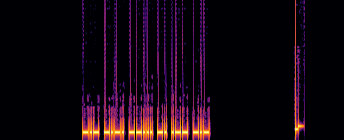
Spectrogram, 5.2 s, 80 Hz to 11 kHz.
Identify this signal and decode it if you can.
Morse code, heard as a keyed tone, about 44 wpm, 700 Hz. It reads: KC7NWK
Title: USA Call Signs Repeated 3x 45wpm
